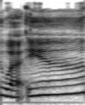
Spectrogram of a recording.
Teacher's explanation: cara baca nun sukunnya ini adalah samar-samar, siap-siap ke ta disertai dengungan. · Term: ikhfa aqrab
